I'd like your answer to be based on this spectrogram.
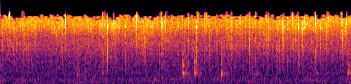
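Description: Tomato paste is stirred into a filling frying in a pan, with a steady close sizzle and crackle and light scrapes of the stirring utensil.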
